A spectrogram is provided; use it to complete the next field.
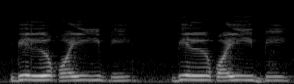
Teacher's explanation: با کے لیے دونوں ہونٹوں کو ٹچ کریں گے, بی کی ساؤنڈ آئے گی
